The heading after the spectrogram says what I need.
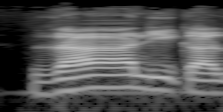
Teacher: zal we read in soft sound and also we long.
